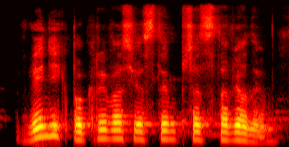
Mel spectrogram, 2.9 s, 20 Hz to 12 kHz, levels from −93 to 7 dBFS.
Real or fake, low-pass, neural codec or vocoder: fake; 10.8 kHz; autoencoder, 48 kHz, 128 numbers a frame, DAC-VAE, trained on Japanese speech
